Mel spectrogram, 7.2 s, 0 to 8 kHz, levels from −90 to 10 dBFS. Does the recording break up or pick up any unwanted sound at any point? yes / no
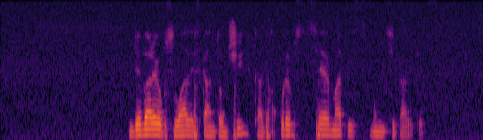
no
